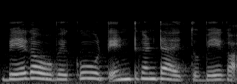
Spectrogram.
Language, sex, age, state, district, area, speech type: Kannada, female, 18-30, Karnataka, Tumkur, urban, spontaneous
